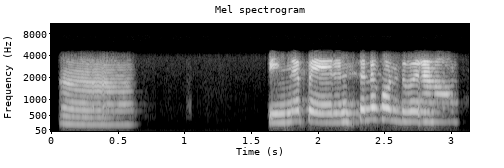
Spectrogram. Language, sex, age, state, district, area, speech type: Malayalam, female, 18-30, Kerala, Idukki, rural, conversation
